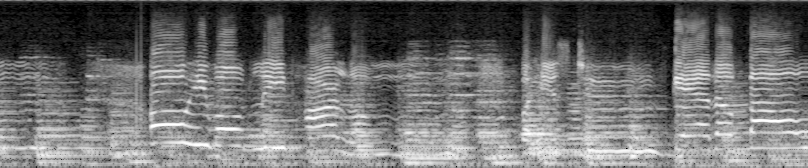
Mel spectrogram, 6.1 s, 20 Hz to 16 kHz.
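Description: Swing band music from a late-1930s film soundtrack, with a voice singing over it in short phrases that slide up and down in pitch.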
